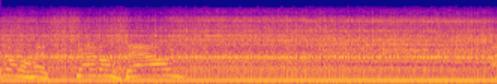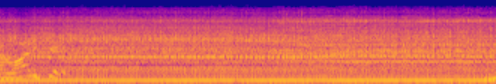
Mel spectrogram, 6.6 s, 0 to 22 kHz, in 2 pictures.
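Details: Vintage Schumacher Menace 21 nitro truck after lowering the idle with the idle set screw: steady, even buzzing idle at constant pitch with no hunting or surging.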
